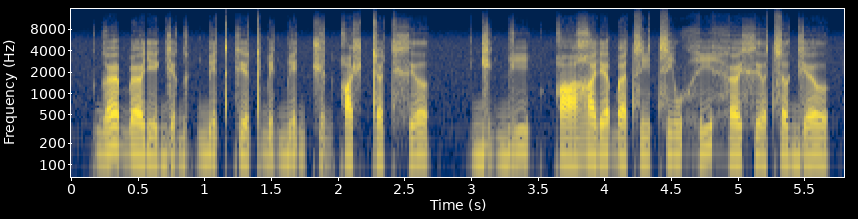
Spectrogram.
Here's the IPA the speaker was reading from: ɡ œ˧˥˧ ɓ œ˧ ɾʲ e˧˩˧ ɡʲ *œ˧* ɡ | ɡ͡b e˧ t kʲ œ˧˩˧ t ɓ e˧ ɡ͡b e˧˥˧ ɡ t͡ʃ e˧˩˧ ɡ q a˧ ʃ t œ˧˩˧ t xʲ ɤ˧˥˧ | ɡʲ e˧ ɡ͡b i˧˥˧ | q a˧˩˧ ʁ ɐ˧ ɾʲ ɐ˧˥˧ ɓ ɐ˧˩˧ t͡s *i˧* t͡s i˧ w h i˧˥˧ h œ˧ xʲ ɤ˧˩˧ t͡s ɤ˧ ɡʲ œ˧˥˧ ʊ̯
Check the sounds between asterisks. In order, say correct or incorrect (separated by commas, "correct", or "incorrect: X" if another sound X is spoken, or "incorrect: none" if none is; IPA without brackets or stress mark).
correct, correct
